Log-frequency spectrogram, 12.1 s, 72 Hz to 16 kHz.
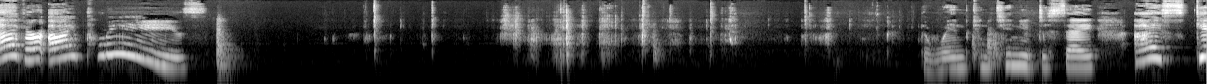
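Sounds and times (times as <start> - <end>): crinkling crunching clicks: 3.2 - 9.2.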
